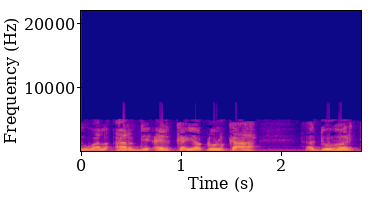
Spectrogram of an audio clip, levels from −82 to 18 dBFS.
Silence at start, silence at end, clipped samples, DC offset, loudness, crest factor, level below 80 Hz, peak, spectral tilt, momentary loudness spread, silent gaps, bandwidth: 0 s; 0.1 s; 0.2%; under 0.1%; -13 LUFS; 12 dB; -48 dBFS; 0 dBFS; -10 dB/octave; 11 LU; none; 5.2 kHz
